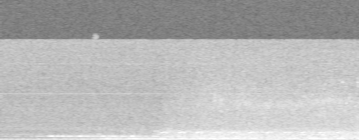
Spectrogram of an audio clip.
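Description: Deep engine-like rumble from a mobile shooter game trailer: a steady low drone with sustained humming tones above it. About a second and a half in, a louder, hissing layer of noise swells in and holds. No one speaks.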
